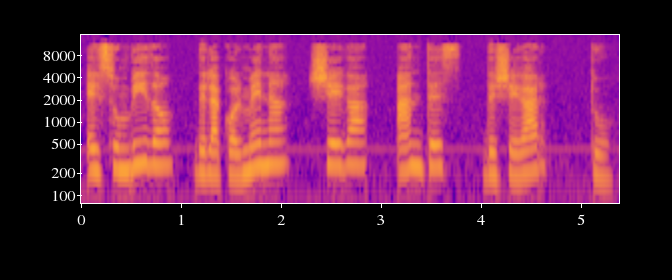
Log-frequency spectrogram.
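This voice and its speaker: A woman narrating a scripted ASMR guided sleep meditation in short, unhurried phrases with pauses. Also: fairly high pitch.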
